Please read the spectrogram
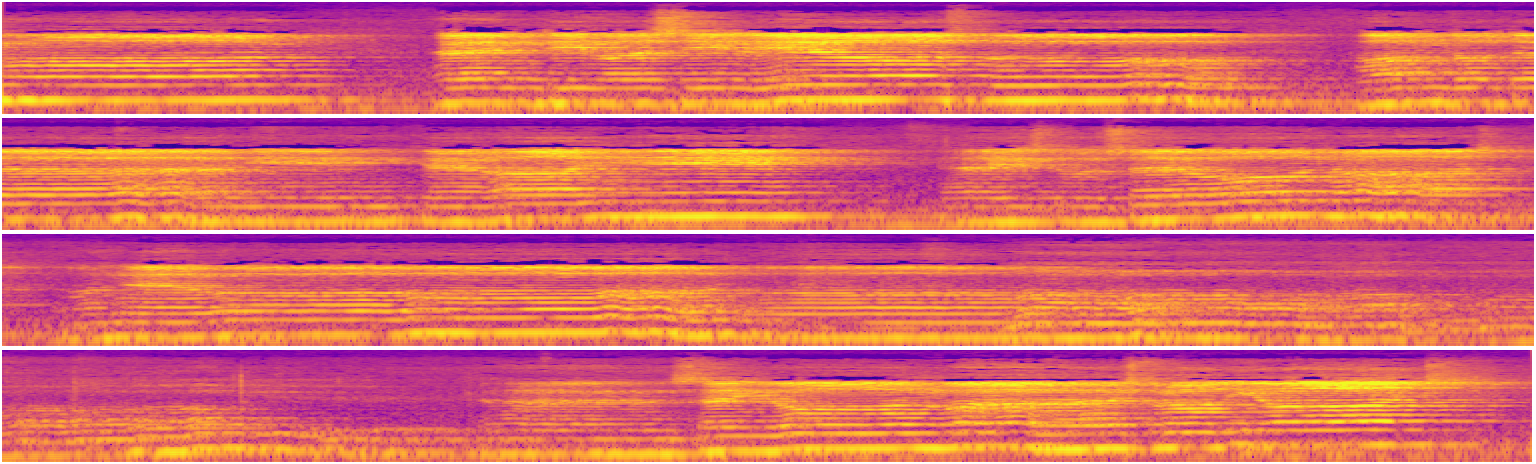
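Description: Byzantine chant sung unaccompanied by a male chanter: long melismatic phrases whose notes glide up and down, broken by short breaths.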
